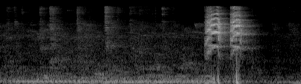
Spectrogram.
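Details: Blue macaw giving two harsh, loud squawks in quick succession near the end, after a stretch of low background hum.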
